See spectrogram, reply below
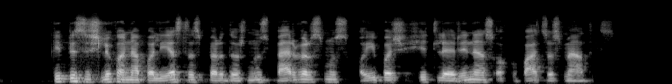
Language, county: Lithuanian, Vilnius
